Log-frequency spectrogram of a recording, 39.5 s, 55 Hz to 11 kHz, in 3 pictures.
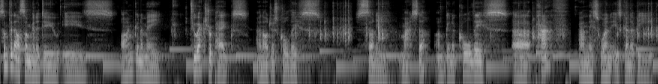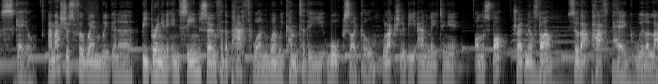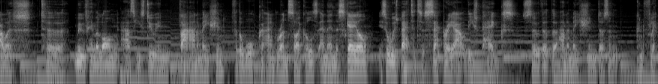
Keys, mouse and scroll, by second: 1.2 click, 3.5 click, 3.7 space, 3.8 click, 5.9-7.5 typing, 8.4 click, 10.0-13.9 typing, 11.5 click, 32.8 click.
